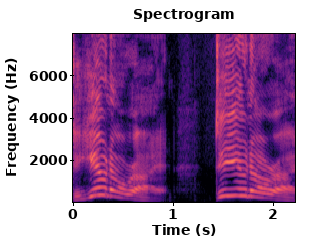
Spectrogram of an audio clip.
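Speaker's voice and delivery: very high, loud, exasperated, frustrated bellowing. Imitating a captain yelling at soldiers: imitating a frustrated yell. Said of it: "he's just walking around yelling at people".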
